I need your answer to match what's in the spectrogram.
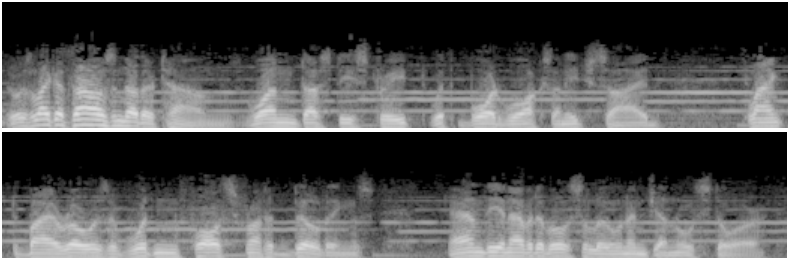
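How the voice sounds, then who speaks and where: An actor playing a calm, steady gunfighter who narrates in a measured, deliberate way, in a 1950s radio drama. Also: male voice, fairly low pitch. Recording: tinny old radio broadcast with music.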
